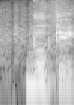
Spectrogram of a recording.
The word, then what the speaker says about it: bouquet: आता है, फूलों का गुलदस्ता, जिसे इंग्लिश में बुके कहते हैं। तो बताओ बुके का स्पेलिंग क्या है?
